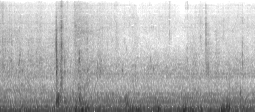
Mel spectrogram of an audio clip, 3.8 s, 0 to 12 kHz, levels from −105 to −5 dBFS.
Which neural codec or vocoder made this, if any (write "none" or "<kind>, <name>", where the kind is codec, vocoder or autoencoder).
vocoder, BigVGAN v2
